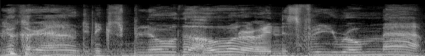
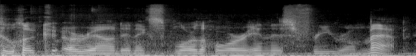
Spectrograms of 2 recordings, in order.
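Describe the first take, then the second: First: The line is read in a spooky voice. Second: The line is read in an ordinary voice.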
